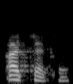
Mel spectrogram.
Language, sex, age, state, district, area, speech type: Sindhi, female, 45-60, Uttar Pradesh, Lucknow, urban, conversation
